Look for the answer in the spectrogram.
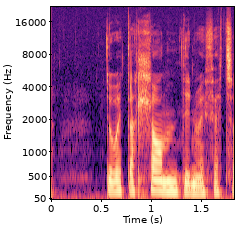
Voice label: "llond", Welsh

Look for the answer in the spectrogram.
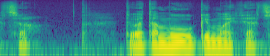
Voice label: "mwg", Welsh

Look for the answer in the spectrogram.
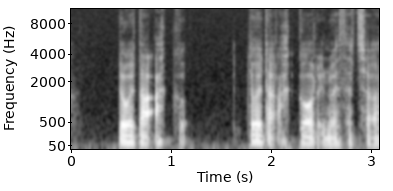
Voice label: "agor", Welsh

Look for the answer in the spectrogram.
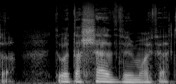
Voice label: "lleddf", Welsh

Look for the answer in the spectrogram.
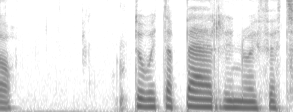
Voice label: "ber", Welsh

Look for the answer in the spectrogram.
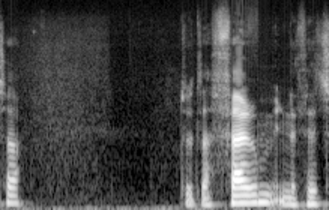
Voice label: "fferm" Welsh

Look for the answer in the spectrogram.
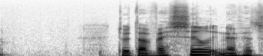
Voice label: "fesul", Welsh

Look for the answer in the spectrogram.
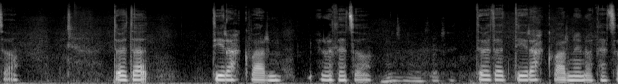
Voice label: "diragfarn", Welsh

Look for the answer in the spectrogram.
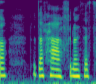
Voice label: "rhaff" Welsh

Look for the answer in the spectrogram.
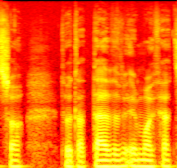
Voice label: "deddf" Welsh

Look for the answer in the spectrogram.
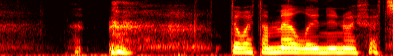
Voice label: "melyn", Welsh

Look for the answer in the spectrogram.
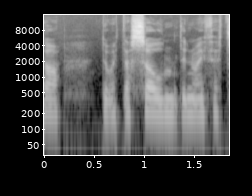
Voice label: "sownd" Welsh

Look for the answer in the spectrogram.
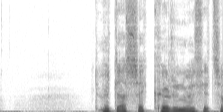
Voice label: "secr" Welsh

